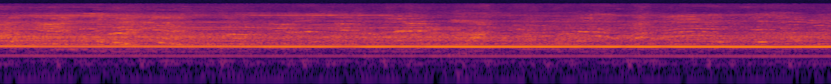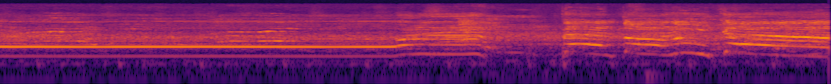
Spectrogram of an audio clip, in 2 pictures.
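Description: Spanish-language football commentator's goal call: one long held 'gooool' that drops in pitch at first, then holds steady for about nine seconds and lifts briefly before breaking off. Excited commentary follows near the end, with a faint crowd underneath.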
